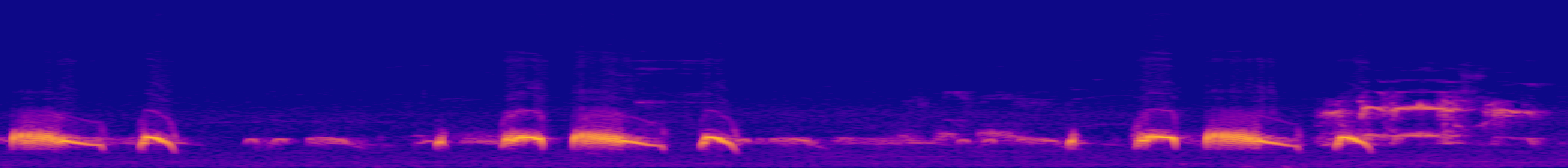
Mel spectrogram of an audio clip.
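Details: Decoy spotted dove, 'giọng thổ' style, cooing: repeated low phrases combining a long falling coo with sharp hooked notes, separated by soft murmuring, ending with a slightly higher wavering sound.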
